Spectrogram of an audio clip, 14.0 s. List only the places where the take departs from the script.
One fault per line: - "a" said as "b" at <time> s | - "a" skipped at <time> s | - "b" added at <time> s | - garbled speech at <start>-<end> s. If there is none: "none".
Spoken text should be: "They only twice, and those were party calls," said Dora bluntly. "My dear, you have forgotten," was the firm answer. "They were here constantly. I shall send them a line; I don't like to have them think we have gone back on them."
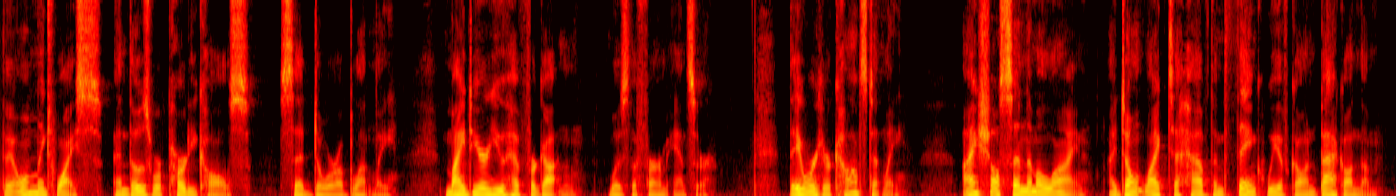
none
